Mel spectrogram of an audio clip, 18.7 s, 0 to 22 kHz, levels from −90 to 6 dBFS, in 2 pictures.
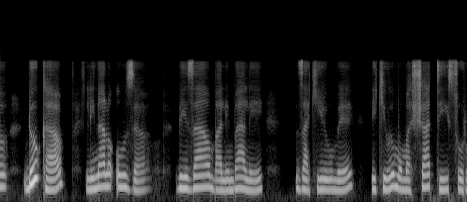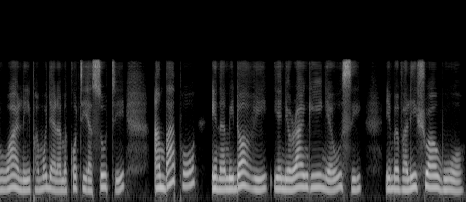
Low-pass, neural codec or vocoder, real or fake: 7.2 kHz; codec, 16 kHz, about 1 kbps, DyCAST, with the encoder's durations; fake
